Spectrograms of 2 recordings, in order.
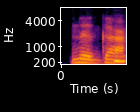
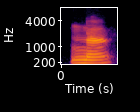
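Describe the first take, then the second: First: A hard g sound follows the n. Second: No hard g sound, made back in the throat. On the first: The speaker calls it wrong. "Вы как нга говорите?" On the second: The speaker calls it right. "Без Г"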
